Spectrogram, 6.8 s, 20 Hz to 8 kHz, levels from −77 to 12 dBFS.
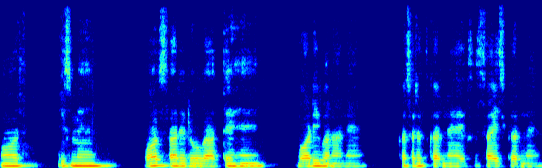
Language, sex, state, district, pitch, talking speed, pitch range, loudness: Hindi, male, Bihar, Jamui, 125 Hz, 115 wpm, 120-135 Hz, -16 LUFS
